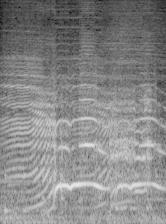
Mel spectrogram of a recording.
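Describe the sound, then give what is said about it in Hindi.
A bullock lets out one long, loud lowing call that swells upward in pitch and then holds steady for nearly two seconds before fading, as the bullocks suddenly stop, wag their tails and run off. No voices are heard. “और उसी वक्त अचानक बैल एकदम रुक कर पूंछ हिलाकर जोर से भागे।”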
